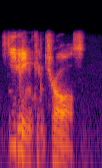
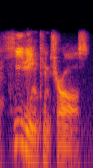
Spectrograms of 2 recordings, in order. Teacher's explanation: we're going to say this with the first word with a high pitch or a high stress and the second word with a low pitch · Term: compound nouns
